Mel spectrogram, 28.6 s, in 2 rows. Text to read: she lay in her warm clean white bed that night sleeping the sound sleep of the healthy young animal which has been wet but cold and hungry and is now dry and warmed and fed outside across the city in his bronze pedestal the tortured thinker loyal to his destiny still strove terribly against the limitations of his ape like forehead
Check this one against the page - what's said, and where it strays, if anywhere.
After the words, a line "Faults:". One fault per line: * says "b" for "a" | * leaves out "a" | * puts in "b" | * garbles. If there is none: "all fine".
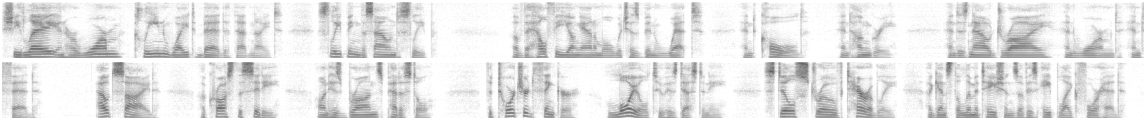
she lay in her warm clean white bed that night sleeping the sound sleep of the healthy young animal which has been wet and cold and hungry and is now dry and warmed and fed outside across the city on his bronze pedestal the tortured thinker loyal to his destiny still strove terribly against the limitations of his ape like forehead
Faults:
* says "and" for "but"
* says "on" for "in"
